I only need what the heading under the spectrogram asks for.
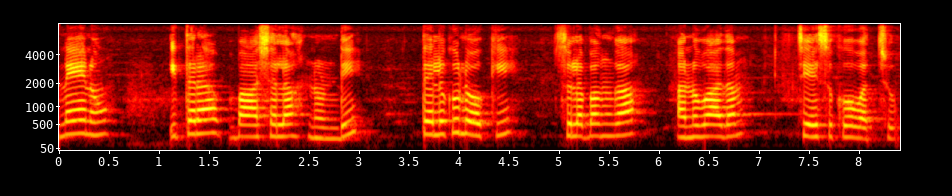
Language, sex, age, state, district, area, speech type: Telugu, female, 18-30, Telangana, Narayanpet, rural, spontaneous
